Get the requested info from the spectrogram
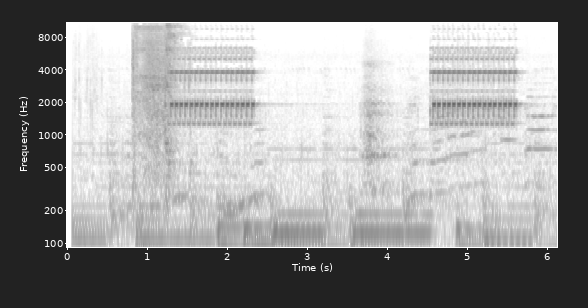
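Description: A landline telephone rings twice with an electronic warbling trill, each ring about a second long and the two about three seconds apart, over a low steady film-score drone.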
